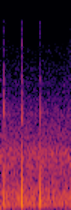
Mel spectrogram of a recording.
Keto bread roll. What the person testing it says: you turn them over tap on it and you hear a hollow sound that's when they're done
